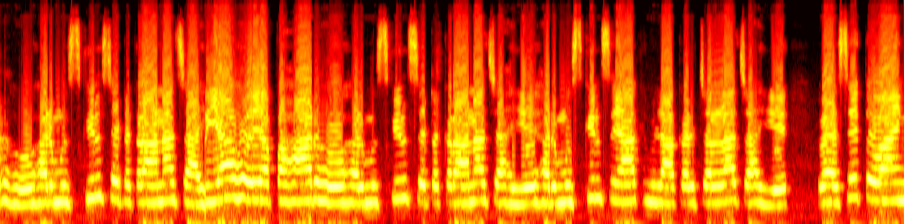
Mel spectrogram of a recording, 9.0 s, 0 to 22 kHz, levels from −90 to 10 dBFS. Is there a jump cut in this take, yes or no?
yes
